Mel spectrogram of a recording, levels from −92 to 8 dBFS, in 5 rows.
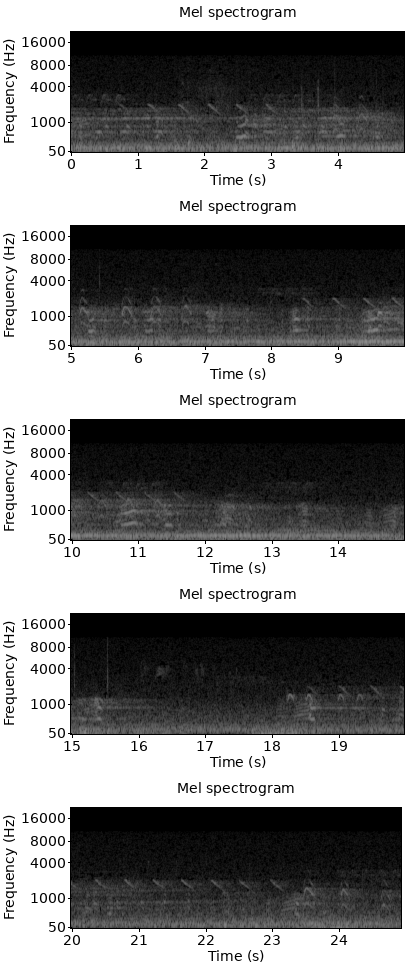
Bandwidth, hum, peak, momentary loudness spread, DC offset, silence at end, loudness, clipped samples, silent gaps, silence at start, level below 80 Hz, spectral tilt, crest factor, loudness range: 11.5 kHz; none; -32 dBFS; 7 LU; under 0.1%; 0 s; -49 LUFS; under 0.1%; none; 0 s; -58 dBFS; -6.5 dB/octave; 16 dB; 6 LU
